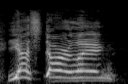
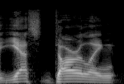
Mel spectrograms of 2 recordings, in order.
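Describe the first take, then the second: First: High, slow, timid yes darling; fearful reply. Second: Said in the usual way. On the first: Retold or imitated. Grandfather answering his wife, high and timid. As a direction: squeak it out like a scared husband. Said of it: "fear in his voice". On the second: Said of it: "respond with a".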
